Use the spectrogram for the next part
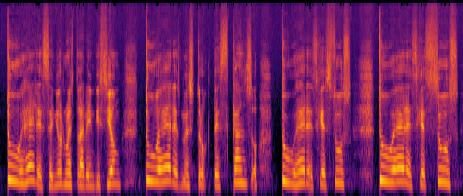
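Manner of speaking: oración ferviente de adoración; fervent prayer. Acted. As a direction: pour it out to God, pleading and adoring. Pastor turns to fervent prayer.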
